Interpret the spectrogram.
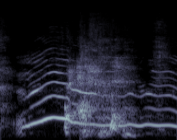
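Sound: sneeze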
